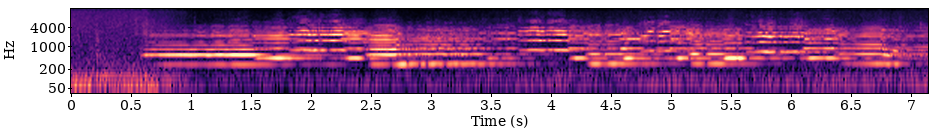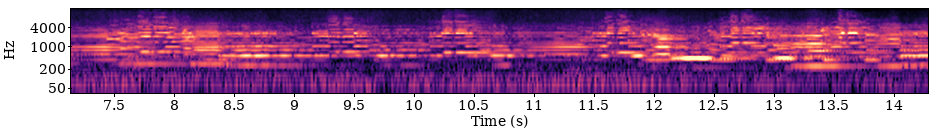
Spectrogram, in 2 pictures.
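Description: A violin playing a classical melody. It comes in under a second in, out of a brief hiss, and slides downward in pitch about halfway through.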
